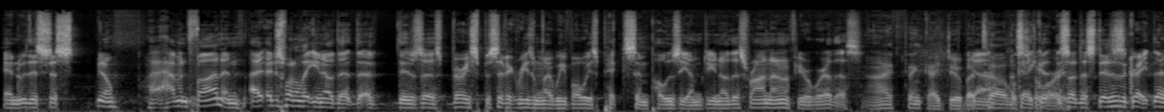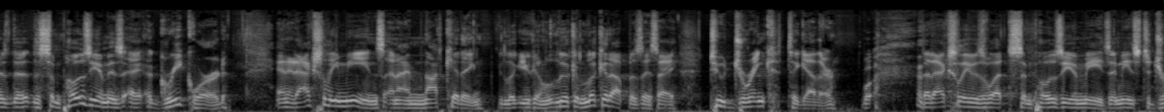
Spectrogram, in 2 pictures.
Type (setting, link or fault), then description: setting, busy venue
